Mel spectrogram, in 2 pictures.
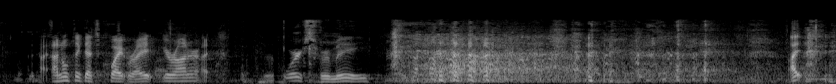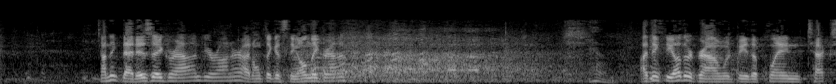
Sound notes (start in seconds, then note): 3.9 laughter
